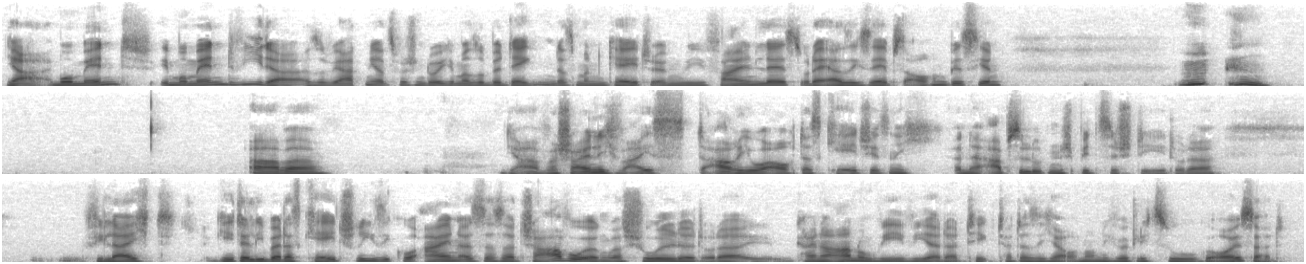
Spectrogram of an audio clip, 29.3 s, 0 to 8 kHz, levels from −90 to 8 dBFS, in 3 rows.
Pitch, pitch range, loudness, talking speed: 130 Hz, 120-150 Hz, -25 LUFS, 150 wpm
